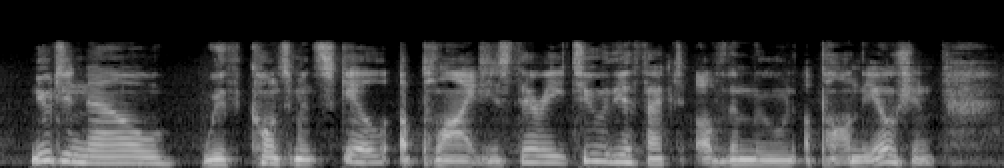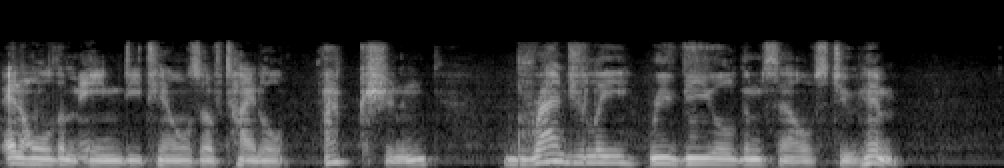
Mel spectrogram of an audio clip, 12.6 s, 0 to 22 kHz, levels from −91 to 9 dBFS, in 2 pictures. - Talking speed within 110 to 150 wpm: Yes, average, 145 wpm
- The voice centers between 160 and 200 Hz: No, medium, 145 Hz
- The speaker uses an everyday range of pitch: No, wide, 7.7 semitones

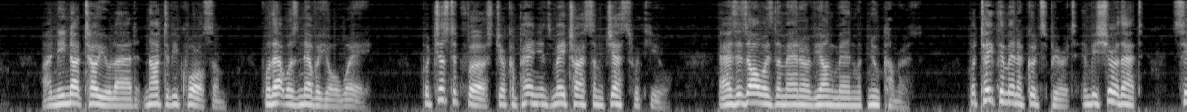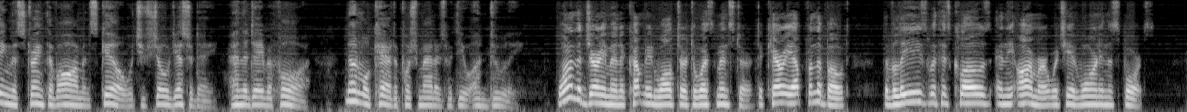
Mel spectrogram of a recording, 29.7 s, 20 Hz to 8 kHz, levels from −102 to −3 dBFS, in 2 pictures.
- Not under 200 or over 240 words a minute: Yes, fast, 205 wpm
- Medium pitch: Yes, medium, 160 Hz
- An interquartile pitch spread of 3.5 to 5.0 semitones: Yes, average, 3.9 semitones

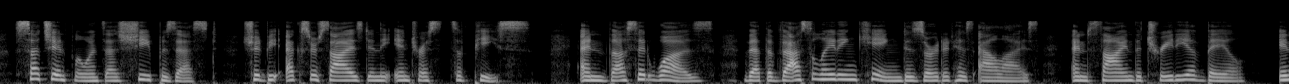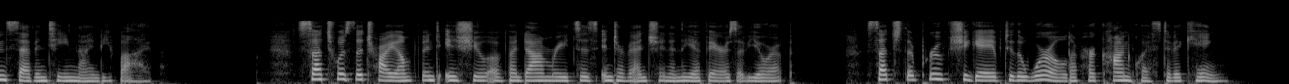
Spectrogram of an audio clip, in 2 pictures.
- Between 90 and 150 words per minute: Yes, average, 140 wpm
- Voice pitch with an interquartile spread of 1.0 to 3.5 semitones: Yes, average, 3.0 semitones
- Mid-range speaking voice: Yes, medium, 180 Hz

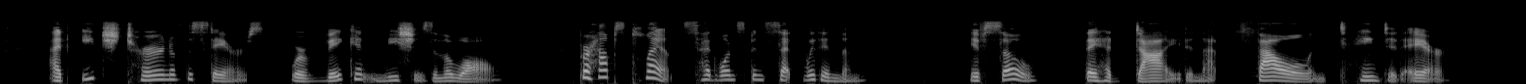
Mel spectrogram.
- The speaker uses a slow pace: Yes, slow, 120 wpm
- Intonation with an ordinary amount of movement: No, wide, 6.0 semitones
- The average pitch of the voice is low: No, medium, 185 Hz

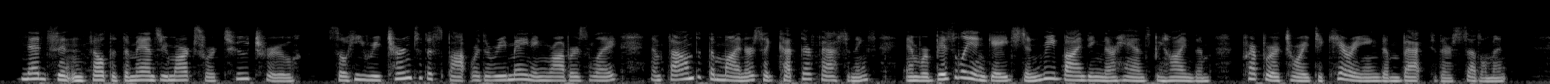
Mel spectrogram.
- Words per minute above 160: Yes, average, 185 wpm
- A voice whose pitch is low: No, medium, 185 Hz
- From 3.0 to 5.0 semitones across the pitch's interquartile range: Yes, average, 3.7 semitones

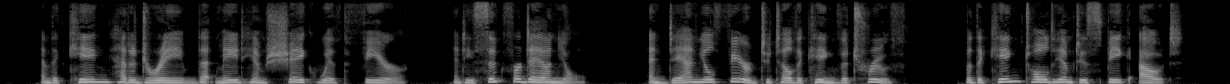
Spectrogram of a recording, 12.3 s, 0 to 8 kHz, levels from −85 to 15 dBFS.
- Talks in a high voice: Yes, high, 205 Hz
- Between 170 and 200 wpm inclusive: Yes, average, 185 wpm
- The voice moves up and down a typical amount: Yes, average, 3.1 semitones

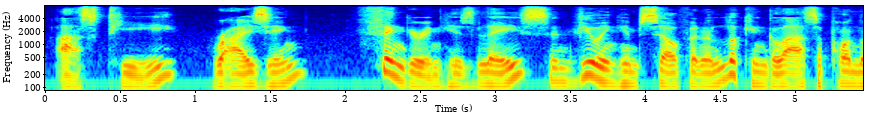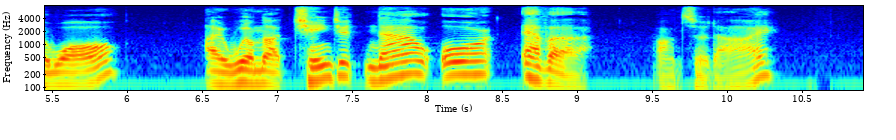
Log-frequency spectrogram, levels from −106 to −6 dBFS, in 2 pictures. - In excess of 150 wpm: No, average, 145 wpm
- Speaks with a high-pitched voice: No, low, 120 Hz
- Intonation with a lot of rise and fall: Yes, wide, 7.8 semitones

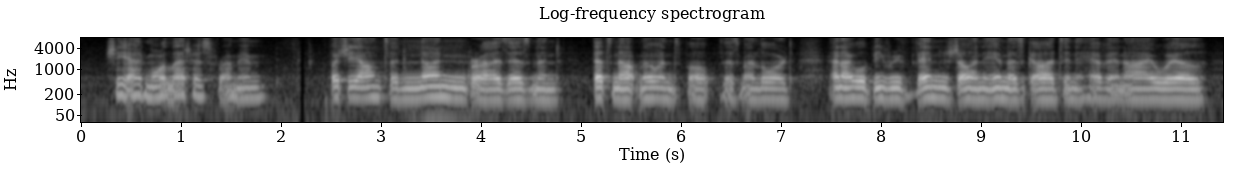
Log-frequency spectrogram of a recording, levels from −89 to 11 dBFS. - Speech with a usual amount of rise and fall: No, narrow, 1.8 semitones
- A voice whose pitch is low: No, medium, 145 Hz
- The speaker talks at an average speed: Yes, average, 170 wpm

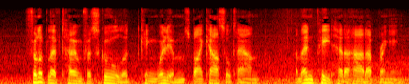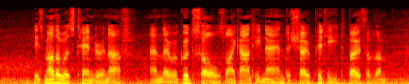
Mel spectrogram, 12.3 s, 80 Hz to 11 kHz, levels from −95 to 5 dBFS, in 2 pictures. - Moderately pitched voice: No, very low, 95 Hz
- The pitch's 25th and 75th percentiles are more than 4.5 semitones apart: Yes, average, 5.1 semitones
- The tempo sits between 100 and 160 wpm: No, average, 185 wpm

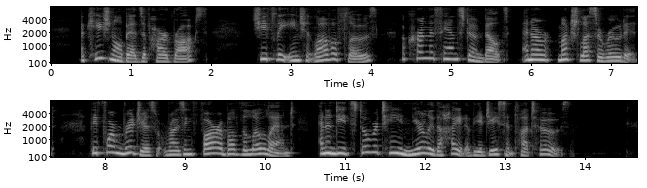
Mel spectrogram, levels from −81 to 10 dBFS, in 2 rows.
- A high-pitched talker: Yes, high, 245 Hz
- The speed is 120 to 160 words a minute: Yes, average, 155 wpm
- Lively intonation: Yes, wide, 5.7 semitones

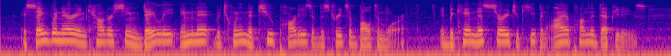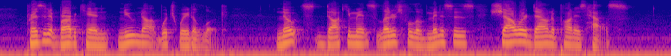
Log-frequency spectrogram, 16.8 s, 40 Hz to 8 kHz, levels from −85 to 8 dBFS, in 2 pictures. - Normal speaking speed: Yes, average, 155 wpm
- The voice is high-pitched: No, low, 135 Hz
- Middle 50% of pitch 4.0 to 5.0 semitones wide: Yes, average, 4.5 semitones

